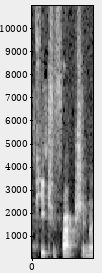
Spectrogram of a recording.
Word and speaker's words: putrefaction: between petrifaction and black petrifaction. – Yeah. – Is that how you pronounce that? Petrifaction? – Putrefaction, I think it was.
